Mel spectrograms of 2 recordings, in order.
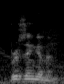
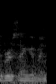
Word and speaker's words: Brisingamen: Nordic Relic Busingamen? Brisingamen. Yeah. Do you really know how to say it? Actually, Brisingamen.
